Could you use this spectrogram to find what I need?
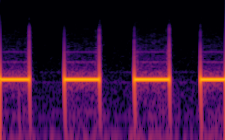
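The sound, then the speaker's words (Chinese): A telephone busy tone sounds after a radio call-in caller's line dropped: four steady beeps at one mid pitch, evenly spaced with short silent gaps between them. “这位朋友掉线了，没关系，我们请联系一下，把这位朋友的电话呢再给接进来啊”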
